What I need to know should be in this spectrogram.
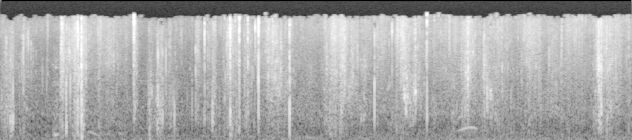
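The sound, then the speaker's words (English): Footsteps walking through a forest: many soft, irregular steps at an unhurried pace, moderately loud and continuing throughout, with no voices. “So if you want to grab your things and let's get walking.”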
